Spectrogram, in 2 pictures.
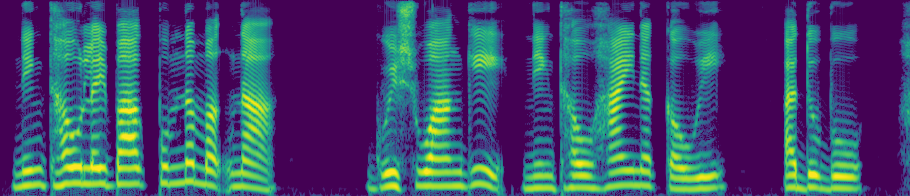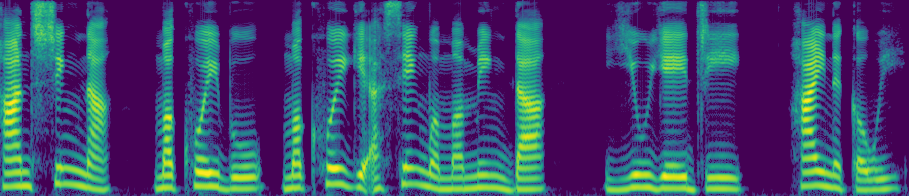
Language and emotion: Manipuri, neutral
